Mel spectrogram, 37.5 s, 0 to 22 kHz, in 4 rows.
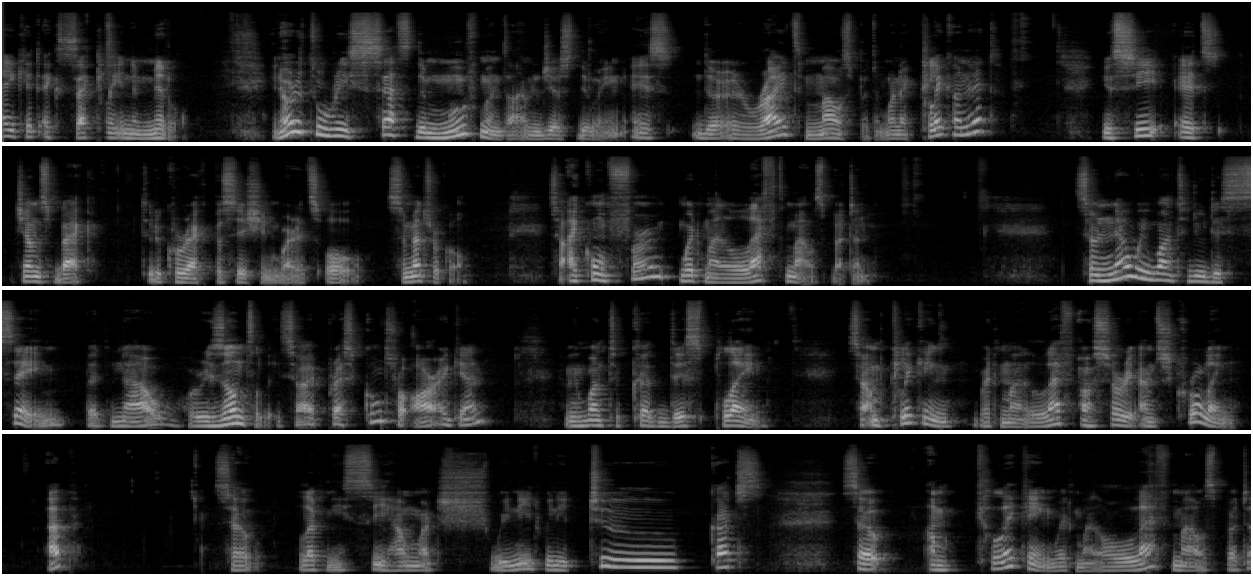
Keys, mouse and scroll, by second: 16.1 click, 21.6 ctrl+r.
